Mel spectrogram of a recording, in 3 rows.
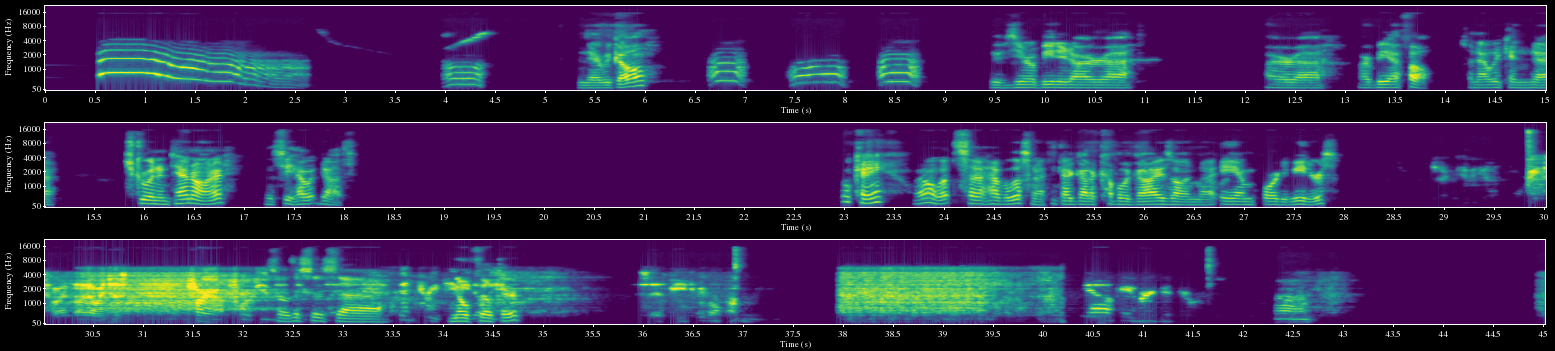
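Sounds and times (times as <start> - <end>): radio beat note tones: 28.9 - 35.1, 38.0 - 41.7.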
